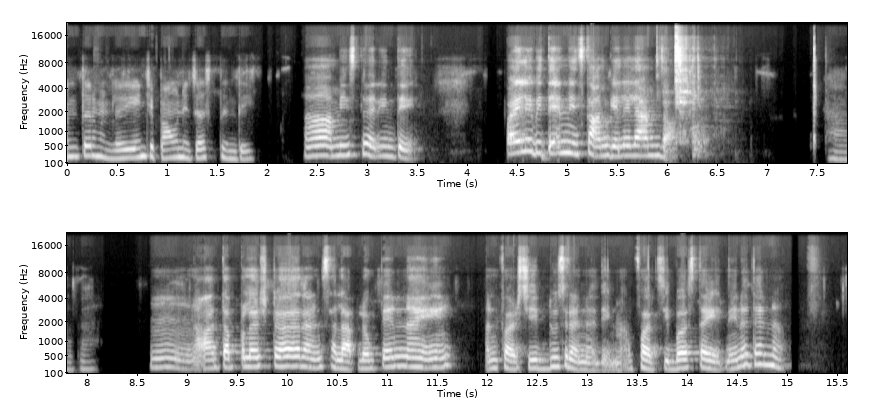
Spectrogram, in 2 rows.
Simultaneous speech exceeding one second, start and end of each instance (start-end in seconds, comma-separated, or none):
none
